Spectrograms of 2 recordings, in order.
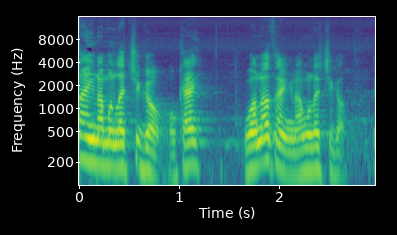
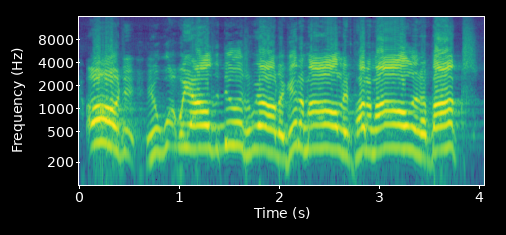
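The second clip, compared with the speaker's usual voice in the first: loud, high mocking jeer; mocking bigot; 9 semitones higher, 12 dB louder than usual. Dinner guy jeering at the parade on his phone. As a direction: sneer it like the men at dinner.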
